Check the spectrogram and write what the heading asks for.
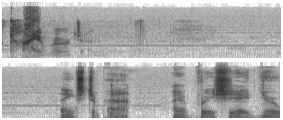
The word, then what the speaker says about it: chirurgeon: So, according to Merriam-Webster, I believe it's pronounced like surgeon, but the chai is pronounced kai, so chirurgeon. Yeah, according to Merriam-Webster, it's chirurgeon.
